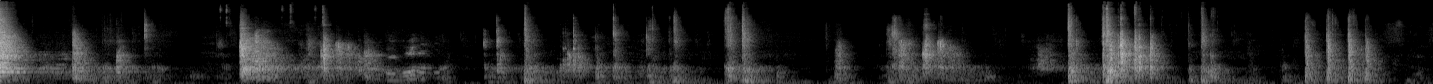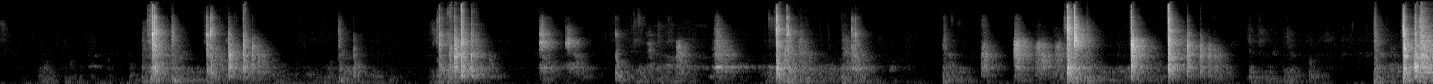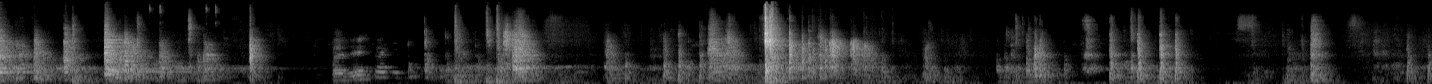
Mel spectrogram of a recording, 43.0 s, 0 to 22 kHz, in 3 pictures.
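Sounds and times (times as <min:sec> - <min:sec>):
table football knocks and thuds: 0:13.0 - 0:13.9, 0:15.7 - 0:21.2, 0:23.8 - 0:27.5, 0:28.1 - 0:31.4, 0:34.7 - 0:40.6.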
